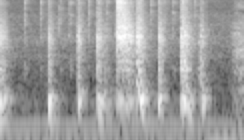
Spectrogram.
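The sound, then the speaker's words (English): A rapid series of about eight synthesized retro game hit and hurt effects, short noisy zaps with quick downward pitch drops, fired one after another over a faint steady hum. “Uh, here's hit and hurt noises.”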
